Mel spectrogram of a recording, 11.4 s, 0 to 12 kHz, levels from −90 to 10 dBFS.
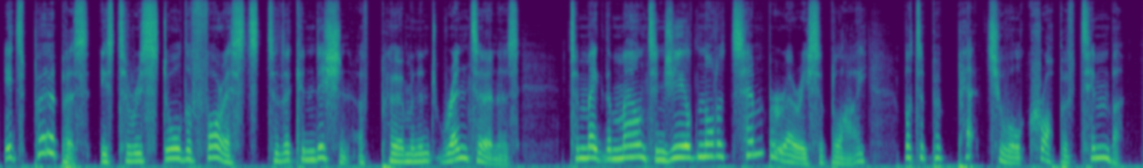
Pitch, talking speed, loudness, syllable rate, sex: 170 Hz, 150 wpm, -19 LUFS, 4.6 syllables/s, male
